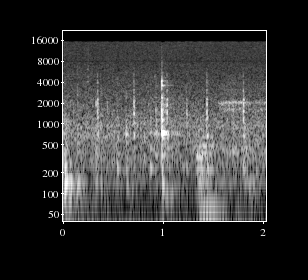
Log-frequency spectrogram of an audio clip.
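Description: Near silence, with faint, irregular small clicks and ticks from fingers handling the thread and hackle feather at a fly-tying vise; the sharpest click comes about a second in.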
